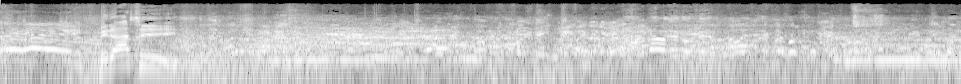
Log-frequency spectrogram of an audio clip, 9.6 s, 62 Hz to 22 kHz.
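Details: Sahiwal bull calves at Ambari cattle market in Dinajpur, 28 March, being bought and sold. Low harmonic moos, one arching up and down near the start, with later drawn-out lowing under steady crowd chatter and bargaining voices.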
